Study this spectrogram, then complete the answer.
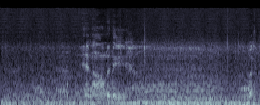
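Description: A car engine hums steadily from inside a slowly moving car.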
